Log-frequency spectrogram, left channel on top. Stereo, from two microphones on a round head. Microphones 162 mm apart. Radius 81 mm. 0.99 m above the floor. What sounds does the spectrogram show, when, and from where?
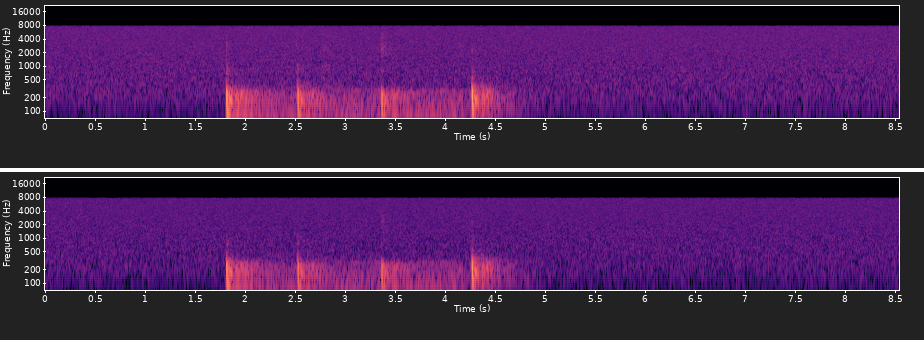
1.8 s footsteps: 50° left (ahead or behind), 1.6 m; by 4.5 s 10° left (ahead or behind), 1.2 m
